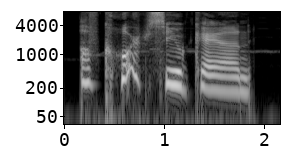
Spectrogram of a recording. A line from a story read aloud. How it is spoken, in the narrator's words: her mother said with a gentle laugh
